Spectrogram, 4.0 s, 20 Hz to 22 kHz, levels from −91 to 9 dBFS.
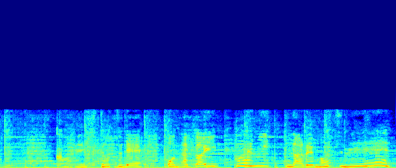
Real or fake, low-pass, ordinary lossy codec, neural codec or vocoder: fake; none; none; codec, 16 kHz, 16 kbps, FreqCodec, smaller model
